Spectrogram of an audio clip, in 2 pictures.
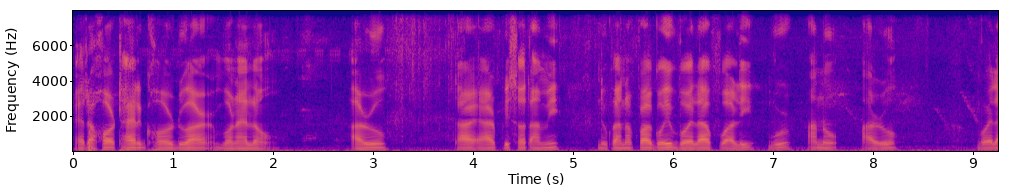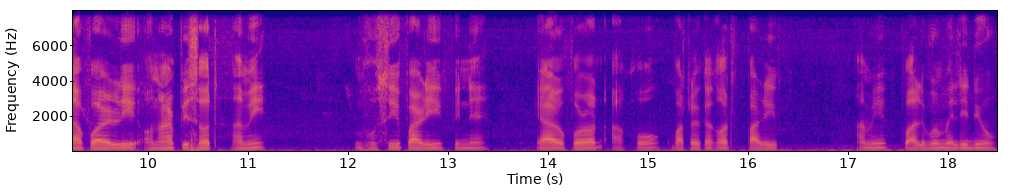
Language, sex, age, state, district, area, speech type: Assamese, male, 18-30, Assam, Dhemaji, rural, spontaneous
